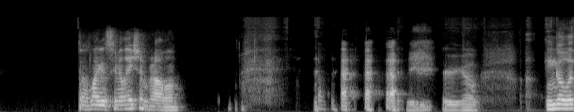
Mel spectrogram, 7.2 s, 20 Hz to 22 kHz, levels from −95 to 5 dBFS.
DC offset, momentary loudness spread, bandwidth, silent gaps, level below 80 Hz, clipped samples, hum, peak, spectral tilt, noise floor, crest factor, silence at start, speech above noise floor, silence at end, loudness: under 0.1%; 21 LU; 10 kHz; none; -64 dBFS; under 0.1%; none; -6 dBFS; -7 dB/octave; -84 dBFS; 20 dB; 1 s; 61 dB; 0 s; -24 LUFS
